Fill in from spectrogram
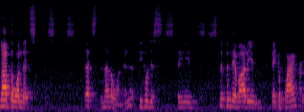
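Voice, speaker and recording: A woman speaks with a non-native accent and big swings in loudness. Her speech has long, frequent pauses. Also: medium pitch for a woman, moderate pace. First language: not English. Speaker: meeting facilitator. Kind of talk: casual group discussion. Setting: meeting room with small group, recorded for camera. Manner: animated.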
